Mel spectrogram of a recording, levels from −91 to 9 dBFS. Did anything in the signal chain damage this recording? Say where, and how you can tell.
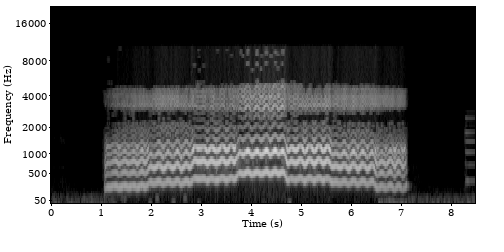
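Yes. The music rings and washes throughout, with breathing hiss and nothing above 10.3 kHz. The likely cause is WMA compression at the codec stage, consistent with a bitrate near 24 kbps.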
